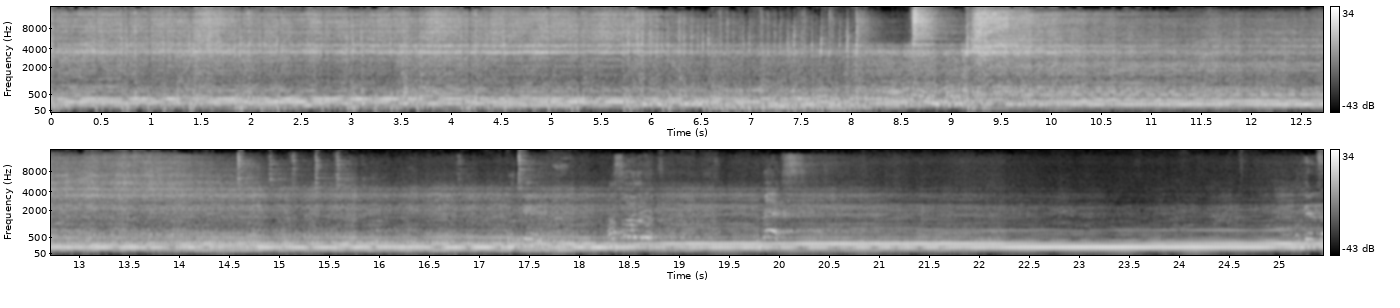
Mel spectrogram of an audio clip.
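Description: A live rock band with electric guitars playing loudly. From about ten seconds in, a chord is held and rings on steadily.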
